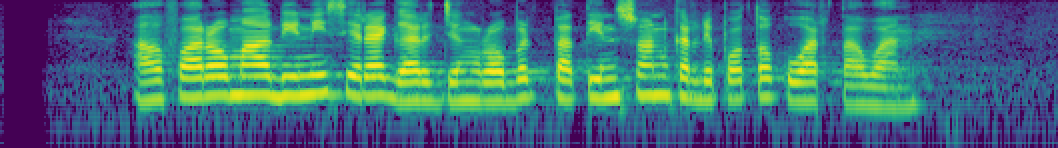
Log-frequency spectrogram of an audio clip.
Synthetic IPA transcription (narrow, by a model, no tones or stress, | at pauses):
ʔalfaɾomaldinisiɾɛɡard͡ʒɨŋrɔbərt̪̚pat̪insɔnkɨrdipɔt̪ɔkuwart̪awan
